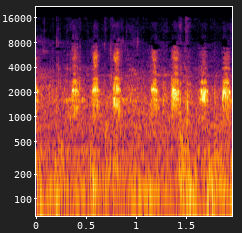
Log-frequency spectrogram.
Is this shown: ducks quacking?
yes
